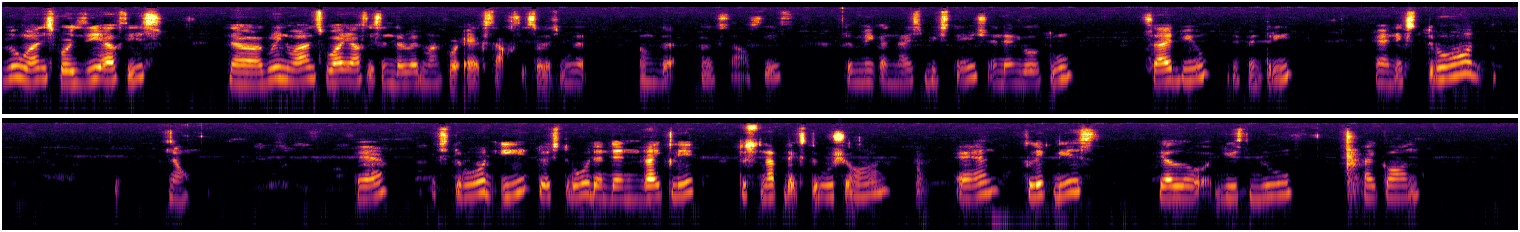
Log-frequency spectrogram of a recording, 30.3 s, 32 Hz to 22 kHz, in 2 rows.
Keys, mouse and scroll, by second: 0.7 Tab, 2.1 click, 7.1 click, 9.0 click, 9.3 click, 13.0 click, 14.3 Tab, 14.9 scroll down 1, 15.2 Tab, 15.6 middle click, 19.4 click, 20.2 click, 21.8 middle click, 24.5 middle click, 27.8 Tab, 28.9 shift+scroll up 1.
